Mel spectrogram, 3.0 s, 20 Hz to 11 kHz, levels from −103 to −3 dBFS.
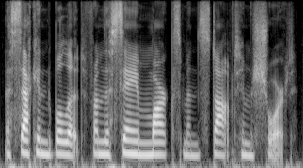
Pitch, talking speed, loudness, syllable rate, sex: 205 Hz, 200 wpm, -21 LUFS, 4.9 syllables/s, female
